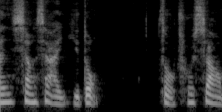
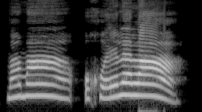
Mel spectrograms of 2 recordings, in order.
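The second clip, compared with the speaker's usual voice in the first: put-on high, loud child calling home; boy calling to his mother; 9 semitones higher, 15 dB louder than usual. A narrator's reading. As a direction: shout to mom across the house. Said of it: "小东尼高声喊".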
